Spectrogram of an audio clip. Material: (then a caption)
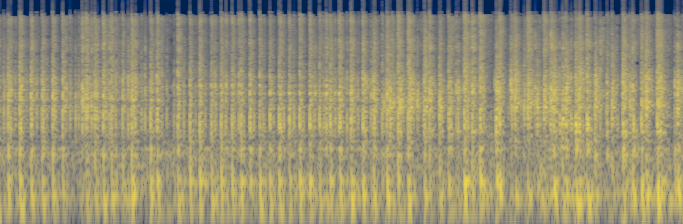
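Chalk. Chalk sticks held in both hands tap rapidly against the surface of a large black chalkboard in a wooden frame. The result is a fast, unbroken stream of sharp, dry clicks with a bright, crisp edge and a light low knock beneath, each tap dying away almost instantly.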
